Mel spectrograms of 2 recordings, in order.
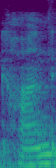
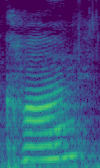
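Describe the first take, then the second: First: The vowel is reduced to a schwa. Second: The vowel is a full, clear vowel.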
